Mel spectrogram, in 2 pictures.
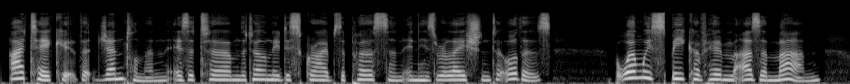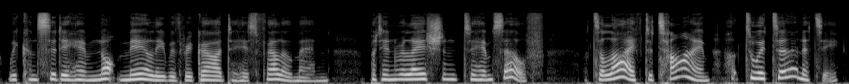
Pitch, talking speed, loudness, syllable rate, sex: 215 Hz, 160 wpm, -19 LUFS, 4.8 syllables/s, female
